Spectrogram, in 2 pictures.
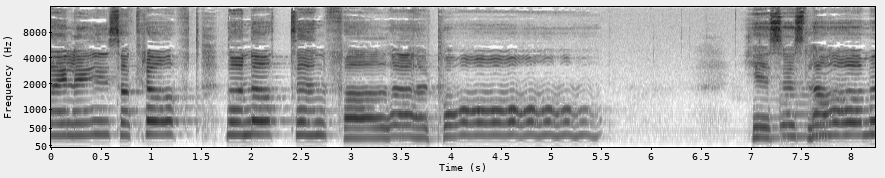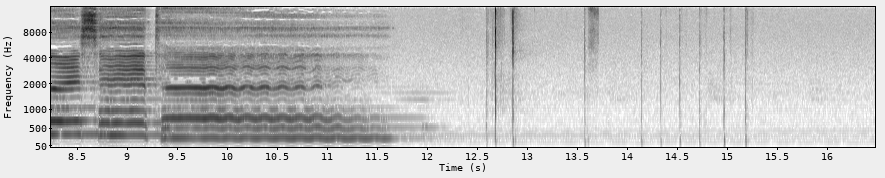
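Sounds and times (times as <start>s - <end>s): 
soprano singing: 0.0s - 5.6s, 7.0s - 12.3s.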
